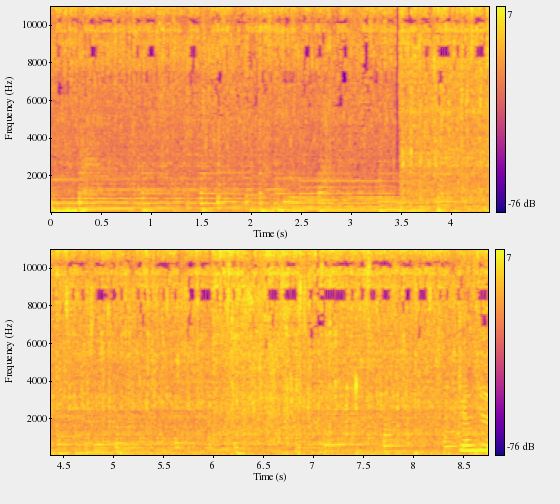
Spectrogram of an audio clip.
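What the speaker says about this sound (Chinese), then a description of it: "再来，我们来煎鸡肉。" Chicken pieces pan-frying until golden for pesto spaghetti, a loud, steady, close sizzle that grows busier toward the end.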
